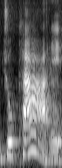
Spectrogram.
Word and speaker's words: giocare: Giocare, it's got a hard C. Okay, that's the sound that it has is the K sound, not the C sound.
